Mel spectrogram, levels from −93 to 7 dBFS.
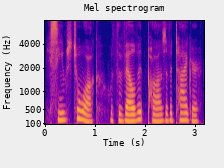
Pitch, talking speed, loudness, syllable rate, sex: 190 Hz, 205 wpm, -17 LUFS, 4.7 syllables/s, female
